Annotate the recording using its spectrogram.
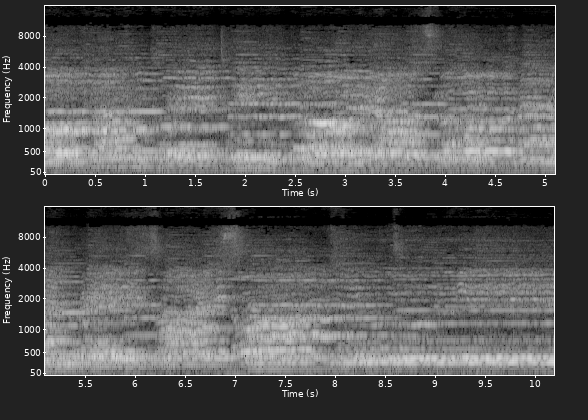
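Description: Small church choir singing, the voices holding and changing sustained notes together.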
